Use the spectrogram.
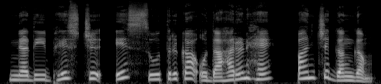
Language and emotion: Hindi, neutral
